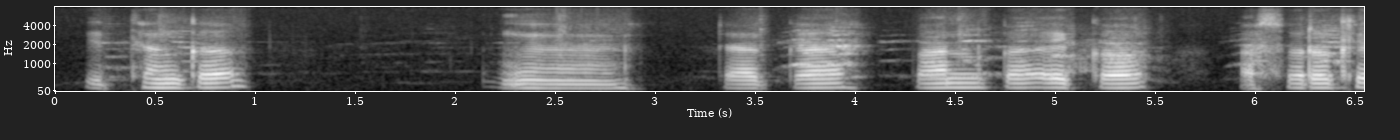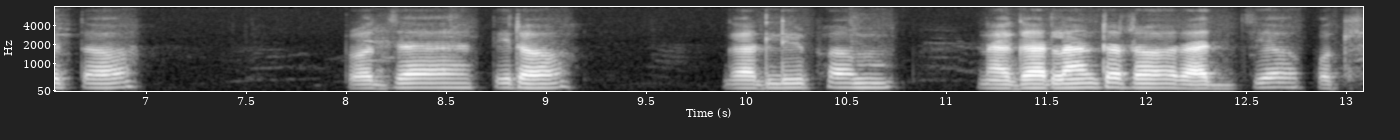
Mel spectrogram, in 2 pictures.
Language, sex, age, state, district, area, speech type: Odia, female, 60+, Odisha, Kendrapara, urban, read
